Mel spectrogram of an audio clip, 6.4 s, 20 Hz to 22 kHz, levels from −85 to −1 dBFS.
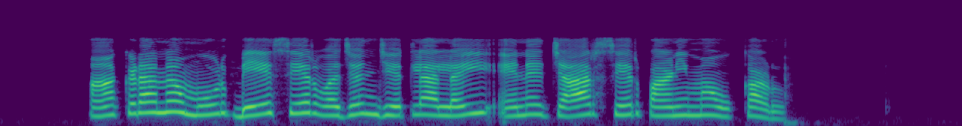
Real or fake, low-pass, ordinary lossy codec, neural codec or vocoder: real; 7.2 kHz; none; none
